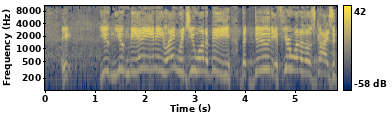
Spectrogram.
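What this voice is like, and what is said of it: Usual voice. Nothing is said of it.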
